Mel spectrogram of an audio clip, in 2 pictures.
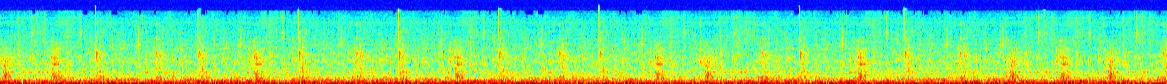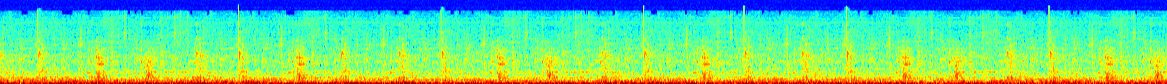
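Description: Windscreen wipers sweep back and forth with a regular soft thump.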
